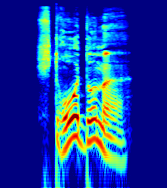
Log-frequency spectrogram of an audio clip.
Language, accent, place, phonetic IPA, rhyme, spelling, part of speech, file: German, Germany, Berlin, [ˈʃtʁoːˈdʊmə], -ʊmə, strohdumme, adjective, De-strohdumme.ogg
- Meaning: inflection of strohdumm: 1. strong/mixed nominative/accusative feminine singular 2. strong nominative/accusative plural 3. weak nominative all-gender singular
